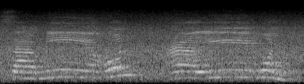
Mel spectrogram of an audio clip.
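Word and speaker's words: سميع عليم: Jadi cara bacanya harus jelas. Sami'un alimun. Tidak boleh dibaca sami'un alim. Tidak boleh. Karena hukum bacaannya harus dibaca jelas. Jadi sami'un alimun.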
